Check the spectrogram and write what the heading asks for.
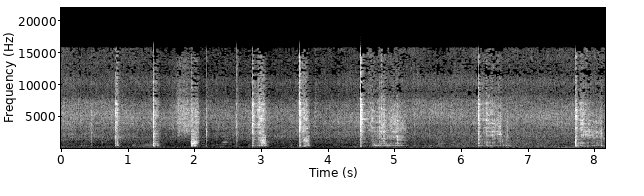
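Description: A slotted metal spatula scraping and clanking against a metal wok in irregular strokes as green beans and pork are stir-fried, with a sizzle underneath.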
